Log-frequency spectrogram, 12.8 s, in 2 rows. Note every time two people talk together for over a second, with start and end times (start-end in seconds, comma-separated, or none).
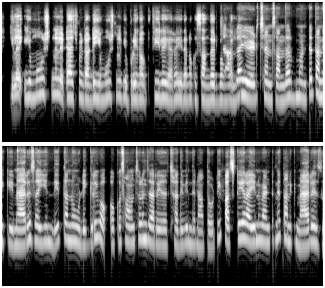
none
